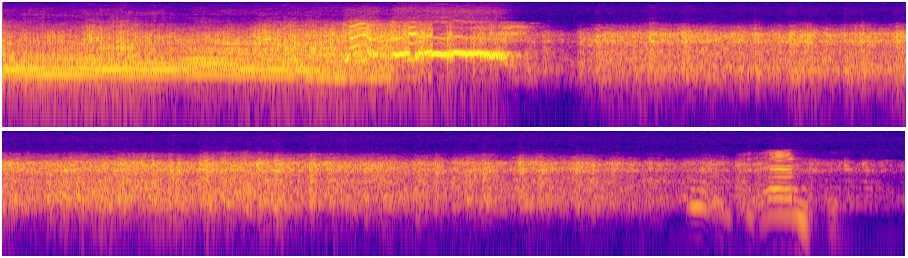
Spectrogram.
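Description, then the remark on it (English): A train rumbles loudly down the track, a steady roaring clatter that starts with a brief whistle-like tone and keeps going for several seconds, with voices faintly mixed in. “It's caught in the train! Hey, it's not coming down your track. It's coming down this one!”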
